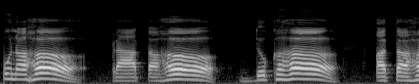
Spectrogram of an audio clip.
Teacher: विसर्ग का उच्चारण ह की तरह किया जाता है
